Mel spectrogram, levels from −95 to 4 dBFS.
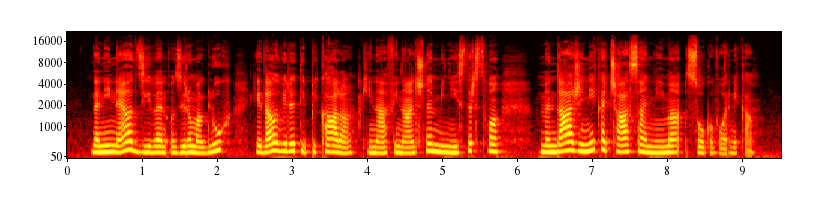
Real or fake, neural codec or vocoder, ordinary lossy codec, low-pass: real; none; none; 19.8 kHz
